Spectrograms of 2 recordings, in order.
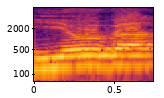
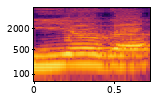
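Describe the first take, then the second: Both takes have the same delivery.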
